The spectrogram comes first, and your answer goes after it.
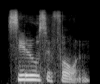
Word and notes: sarrusophone: Indian

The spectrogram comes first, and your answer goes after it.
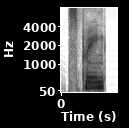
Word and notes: spring: Indian

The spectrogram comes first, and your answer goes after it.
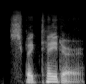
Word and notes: spectator: American English

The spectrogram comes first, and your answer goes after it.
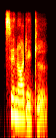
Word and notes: synodical: Indian

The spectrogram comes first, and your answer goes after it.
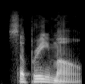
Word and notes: supremo: American English

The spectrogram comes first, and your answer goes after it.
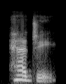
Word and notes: hadji: Indian

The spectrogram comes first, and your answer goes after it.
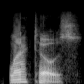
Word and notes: lactose: American English

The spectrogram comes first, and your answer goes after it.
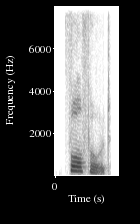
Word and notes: fourfold: Indian

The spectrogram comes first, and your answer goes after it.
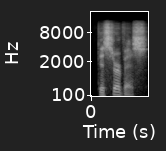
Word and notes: disservice: American English

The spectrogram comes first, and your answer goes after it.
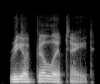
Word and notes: rehabilitate: American English

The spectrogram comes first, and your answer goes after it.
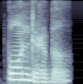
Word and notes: ponderable: Indian

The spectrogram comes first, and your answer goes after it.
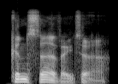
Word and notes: conservator: British English

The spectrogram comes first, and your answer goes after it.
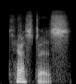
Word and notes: testis: American English

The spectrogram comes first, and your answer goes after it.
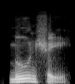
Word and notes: munshi: American English

